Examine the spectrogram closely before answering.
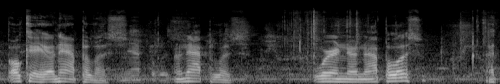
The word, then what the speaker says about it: Annapolis: Annapolis. You got to put a nap in there. Okay, Annapolis.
